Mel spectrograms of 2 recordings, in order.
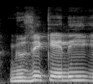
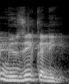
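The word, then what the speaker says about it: musically: अलग से ए का हो रहा है क्या, म्यूजिकली या म्यूजिकली या म्यूजिकाली ऐसे हो रहा है क्या, नहीं हो रहा है ना।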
